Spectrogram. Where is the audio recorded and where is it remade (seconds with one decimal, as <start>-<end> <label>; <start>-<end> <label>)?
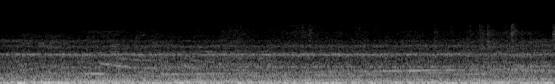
0.0-0.4 recorded; 0.4-0.9 remade; 0.9-5.6 recorded

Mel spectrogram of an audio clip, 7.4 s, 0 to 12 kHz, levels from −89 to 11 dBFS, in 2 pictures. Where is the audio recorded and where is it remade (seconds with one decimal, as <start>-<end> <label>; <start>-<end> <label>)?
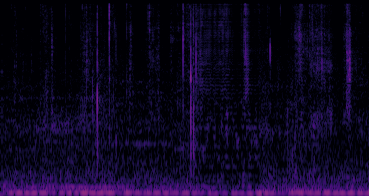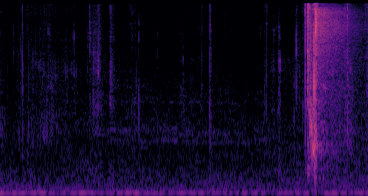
0.0-2.0 recorded; 2.0-2.6 remade; 2.6-7.4 recorded

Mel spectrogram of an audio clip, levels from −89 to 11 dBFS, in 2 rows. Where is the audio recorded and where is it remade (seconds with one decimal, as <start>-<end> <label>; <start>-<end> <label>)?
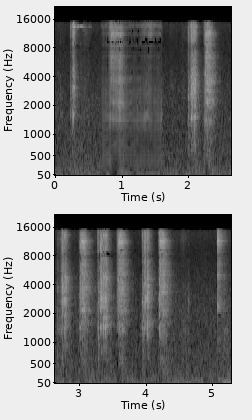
0.0-0.7 recorded; 0.7-1.6 remade; 1.6-5.3 recorded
